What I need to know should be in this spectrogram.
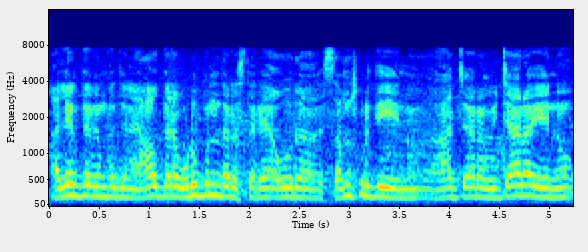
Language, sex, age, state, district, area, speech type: Kannada, male, 18-30, Karnataka, Bellary, rural, spontaneous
